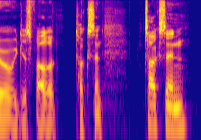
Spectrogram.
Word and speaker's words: Tuxon: we just follow toxin tuxin it's spelled t-u-x-o-n is on purpose because when you try to say the word Tucson that's exactly how it's phonetically you know it looks like toxin so yeah man um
